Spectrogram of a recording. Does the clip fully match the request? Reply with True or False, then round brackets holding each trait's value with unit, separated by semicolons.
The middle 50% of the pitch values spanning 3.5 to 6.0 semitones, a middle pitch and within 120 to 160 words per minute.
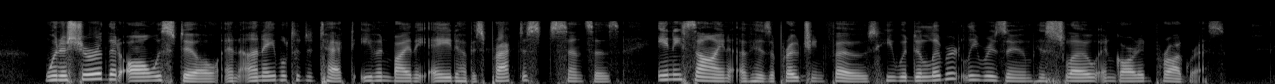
True (4.3 semitones; 160 Hz; 155 wpm)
